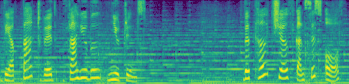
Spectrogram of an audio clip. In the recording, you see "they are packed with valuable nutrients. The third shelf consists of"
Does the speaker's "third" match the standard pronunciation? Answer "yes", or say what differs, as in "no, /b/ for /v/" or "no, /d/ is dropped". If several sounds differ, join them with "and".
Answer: no, /t/ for /θ/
